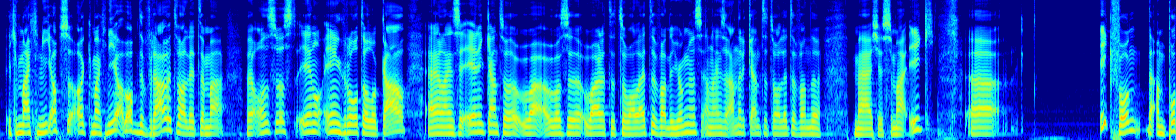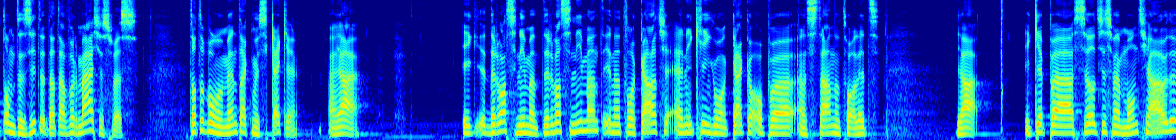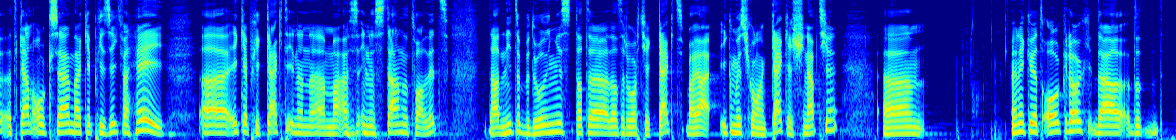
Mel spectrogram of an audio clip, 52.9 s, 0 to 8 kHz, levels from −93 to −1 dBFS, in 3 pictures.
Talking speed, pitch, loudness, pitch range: 165 wpm, 155 Hz, -36 LUFS, 140-175 Hz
